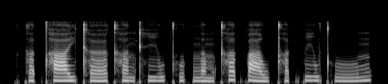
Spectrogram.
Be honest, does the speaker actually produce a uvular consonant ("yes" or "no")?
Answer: no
